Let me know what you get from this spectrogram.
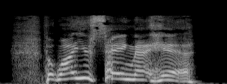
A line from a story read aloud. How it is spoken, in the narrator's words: cried Aglaya suddenly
